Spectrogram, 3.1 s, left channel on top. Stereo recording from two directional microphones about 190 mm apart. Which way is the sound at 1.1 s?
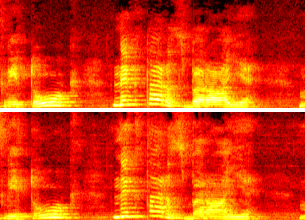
10° left (ahead or behind).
